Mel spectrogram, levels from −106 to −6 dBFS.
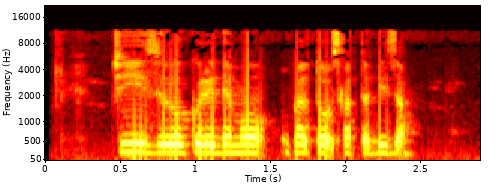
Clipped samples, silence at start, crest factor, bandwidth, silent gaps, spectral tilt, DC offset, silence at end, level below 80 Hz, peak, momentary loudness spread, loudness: under 0.1%; 0.45 s; 14 dB; 11.5 kHz; none; -4 dB/octave; under 0.1%; 0.45 s; -48 dBFS; -8 dBFS; 8 LU; -21 LUFS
